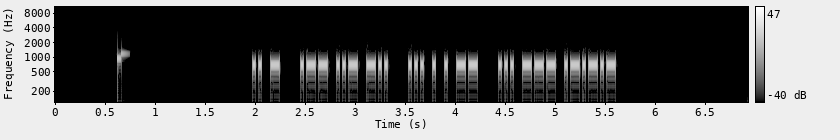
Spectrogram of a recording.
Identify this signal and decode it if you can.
Morse code, heard as a keyed tone, about 40 wpm, 700 Hz. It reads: IT WUD SEEM SO.
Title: Sentences from Top 300 Words and Abbreviations 40wpm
